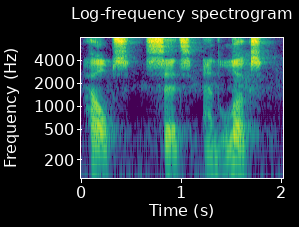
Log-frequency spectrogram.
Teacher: in the words helps sits and looks your throat did not vibrate as you said the final two sounds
